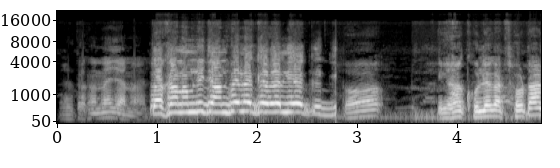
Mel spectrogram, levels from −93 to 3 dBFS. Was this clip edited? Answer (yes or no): yes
